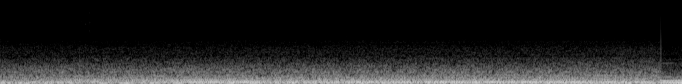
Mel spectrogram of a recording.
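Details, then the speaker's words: Toyota Tacoma on aggressive off-road tires, cabin recording at about 45 mph on a moderately rough paved road: steady low road roar and hum, no pulsing or growl, normal tread drone. "okay now we're on a 45 mile an hour road getting up to speed our grads me so give you an idea of what you know it's not the smoothest road but it's not as rough as the one earlier"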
